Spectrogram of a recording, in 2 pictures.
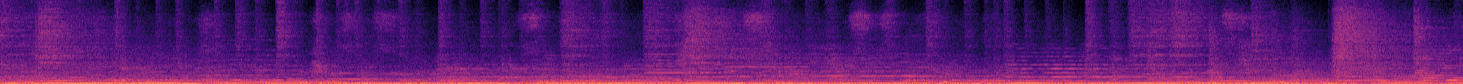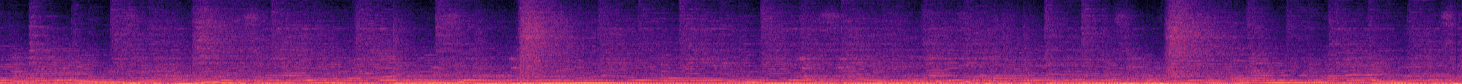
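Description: Live rock band playing with electric guitars and a drum kit.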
